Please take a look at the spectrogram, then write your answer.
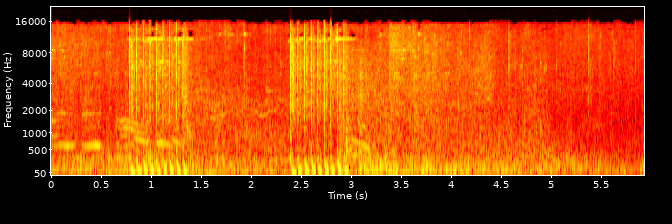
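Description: Two heavy bursts of automatic gunfire rattle out in a Far Cry 4 firefight during an outpost assault, set against a constant rumbling game soundscape.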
